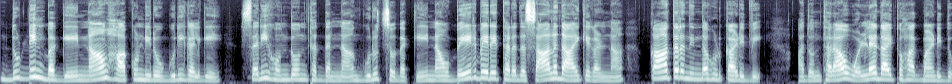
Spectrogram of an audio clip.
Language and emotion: Kannada, happy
